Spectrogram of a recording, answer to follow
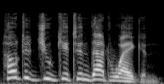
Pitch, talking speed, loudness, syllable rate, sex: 190 Hz, 255 wpm, -16 LUFS, 5.0 syllables/s, male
